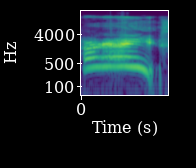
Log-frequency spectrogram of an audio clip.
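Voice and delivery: very high, loud, drawn-out squeal; high-pitched voice. Acted. Showing a friend the old school party-trick voice, high-pitched and loud. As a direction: push it right up into a squeaky call. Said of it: "that high-pitched voice".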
